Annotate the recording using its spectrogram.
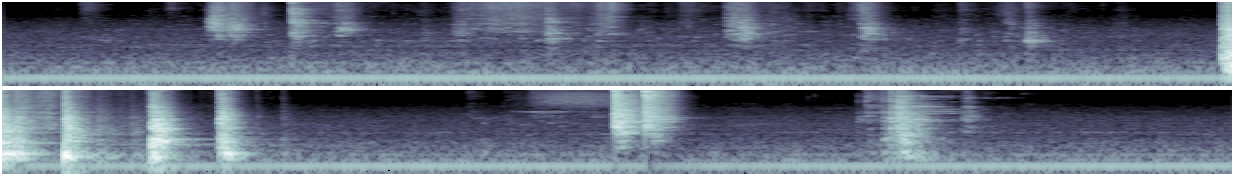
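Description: Kitchen and bar items clinking and clattering as they are handled: a few light clicks, then a cluster of four sharp knocks about six seconds in and two more near nine and ten and a half seconds, over a steady low hum.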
